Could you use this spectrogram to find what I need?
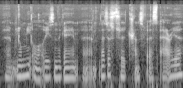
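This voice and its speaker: A man is mumbling. He speaks at a moderate pace. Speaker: gaming youtuber. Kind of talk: gameplay commentary tutorial. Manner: hesitant, many ums.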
